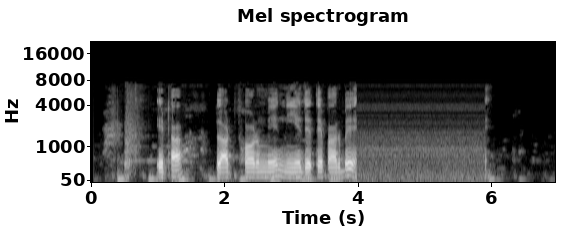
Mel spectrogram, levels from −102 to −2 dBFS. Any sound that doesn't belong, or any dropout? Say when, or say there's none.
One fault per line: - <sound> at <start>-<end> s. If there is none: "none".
none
